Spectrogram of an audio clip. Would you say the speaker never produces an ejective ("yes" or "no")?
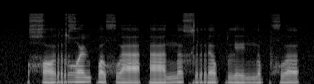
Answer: yes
